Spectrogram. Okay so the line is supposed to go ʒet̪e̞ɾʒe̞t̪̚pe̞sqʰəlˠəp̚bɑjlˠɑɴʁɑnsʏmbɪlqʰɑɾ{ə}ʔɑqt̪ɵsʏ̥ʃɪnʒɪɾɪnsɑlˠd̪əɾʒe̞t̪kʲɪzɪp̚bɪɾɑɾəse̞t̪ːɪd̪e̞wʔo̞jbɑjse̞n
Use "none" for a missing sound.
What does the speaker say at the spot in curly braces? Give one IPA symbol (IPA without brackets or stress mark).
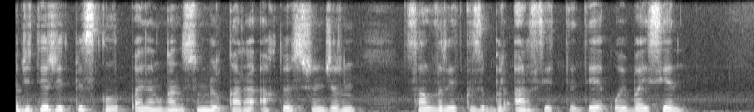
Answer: ɑ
